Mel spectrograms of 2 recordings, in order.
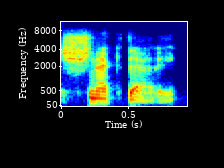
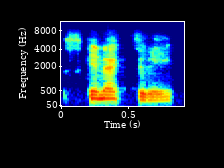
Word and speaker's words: Schenectady: by General Electric in Schenectady, New York. And I only know how to pronounce that from Mary, a Reclaimed Treasures by Mary. I would have pronounced it Schneckdaddy. So it says Schenectady. It's like me pronouncing Greenwich Village, Greenwick Village.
